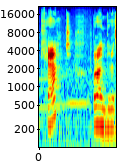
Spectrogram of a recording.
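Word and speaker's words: Cait: as a kate or apparently it's actually just pronounced cat but i'm gonna say kate because it sounds cuter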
